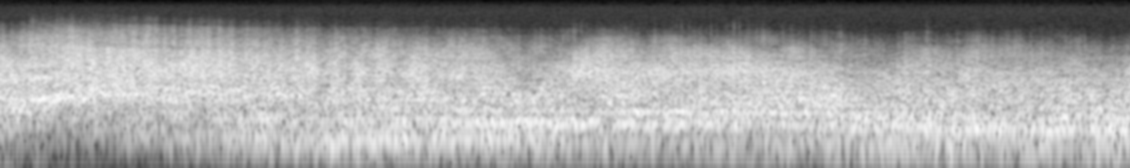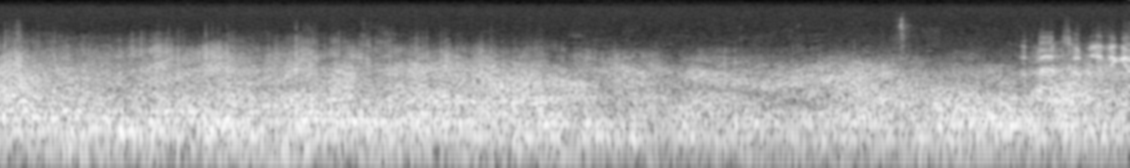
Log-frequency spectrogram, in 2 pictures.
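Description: A Phantom jet makes a high-speed pass at an RAF Abingdon airshow, a loud, sustained roaring rush that holds steady for many seconds, with a commentator's voice running over it.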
